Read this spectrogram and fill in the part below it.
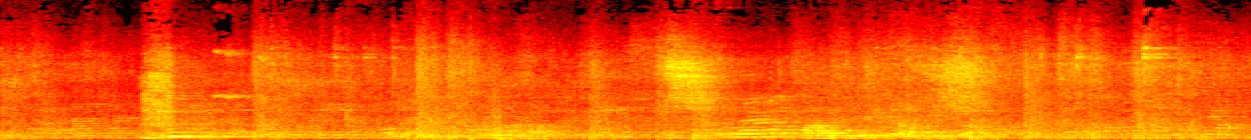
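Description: A man talks in an echoing hall.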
